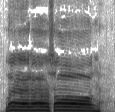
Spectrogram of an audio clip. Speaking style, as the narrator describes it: cried the others

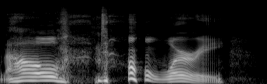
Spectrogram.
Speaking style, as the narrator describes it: laughed Mrs

